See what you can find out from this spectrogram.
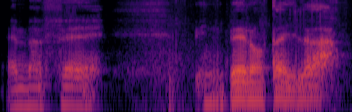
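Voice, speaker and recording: A man playing a calm, gloating psychopathic killer in an ASMR horror roleplay, husky and gravelly, often dropping toward a whisper. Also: medium pitch. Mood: wistful, obsessed. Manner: slow, pausing, quietly menacing storytelling. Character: calm, gloating male psychopath killer confessing his story.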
